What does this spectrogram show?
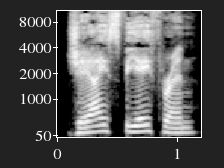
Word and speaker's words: Jisva: Jisva, Lisha said slowly. Emphasize the second syllable. Jisva friend.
